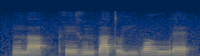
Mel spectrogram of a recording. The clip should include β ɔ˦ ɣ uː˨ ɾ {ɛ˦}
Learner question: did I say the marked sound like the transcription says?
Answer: yes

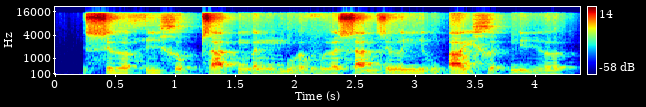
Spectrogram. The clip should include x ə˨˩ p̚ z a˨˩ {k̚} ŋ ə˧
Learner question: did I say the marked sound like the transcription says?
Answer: no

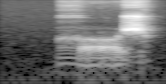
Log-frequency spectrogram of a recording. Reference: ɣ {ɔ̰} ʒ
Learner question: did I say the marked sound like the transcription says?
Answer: yes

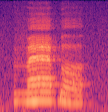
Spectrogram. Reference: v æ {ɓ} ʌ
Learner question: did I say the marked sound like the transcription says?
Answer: yes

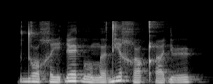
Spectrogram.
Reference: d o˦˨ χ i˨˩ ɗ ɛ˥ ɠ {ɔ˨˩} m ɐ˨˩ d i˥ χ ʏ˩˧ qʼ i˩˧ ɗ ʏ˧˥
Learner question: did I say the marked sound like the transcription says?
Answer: no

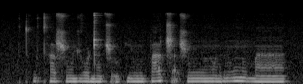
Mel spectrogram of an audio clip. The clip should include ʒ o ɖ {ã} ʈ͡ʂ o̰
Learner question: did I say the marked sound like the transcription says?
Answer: yes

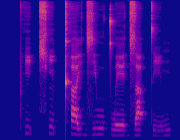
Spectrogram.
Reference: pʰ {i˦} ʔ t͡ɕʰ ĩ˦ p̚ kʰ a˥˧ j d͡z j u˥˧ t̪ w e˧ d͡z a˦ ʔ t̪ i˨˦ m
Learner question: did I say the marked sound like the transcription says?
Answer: yes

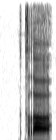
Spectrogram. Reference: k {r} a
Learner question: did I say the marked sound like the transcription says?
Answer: yes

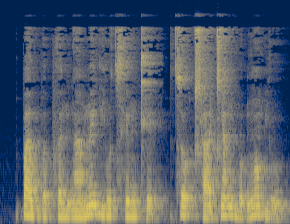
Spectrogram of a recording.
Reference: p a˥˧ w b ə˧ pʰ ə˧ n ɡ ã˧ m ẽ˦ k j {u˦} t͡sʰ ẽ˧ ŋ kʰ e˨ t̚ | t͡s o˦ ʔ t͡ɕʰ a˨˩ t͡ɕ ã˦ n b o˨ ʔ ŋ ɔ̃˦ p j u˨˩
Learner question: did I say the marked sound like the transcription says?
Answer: no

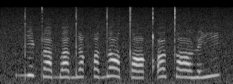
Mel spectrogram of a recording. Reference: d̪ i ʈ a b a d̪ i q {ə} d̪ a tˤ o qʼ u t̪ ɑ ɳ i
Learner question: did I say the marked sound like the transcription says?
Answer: yes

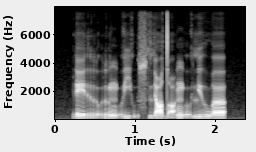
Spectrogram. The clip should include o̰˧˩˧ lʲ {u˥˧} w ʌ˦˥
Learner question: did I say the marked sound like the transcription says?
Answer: yes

